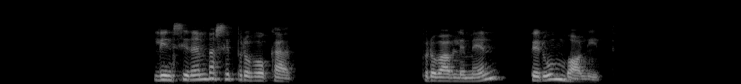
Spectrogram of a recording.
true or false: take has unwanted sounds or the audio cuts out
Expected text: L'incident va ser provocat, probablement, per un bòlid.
false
